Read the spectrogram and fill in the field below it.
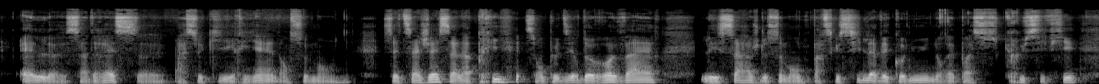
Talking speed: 190 wpm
